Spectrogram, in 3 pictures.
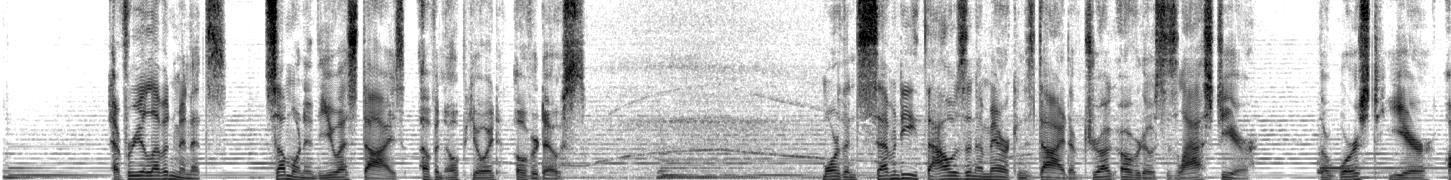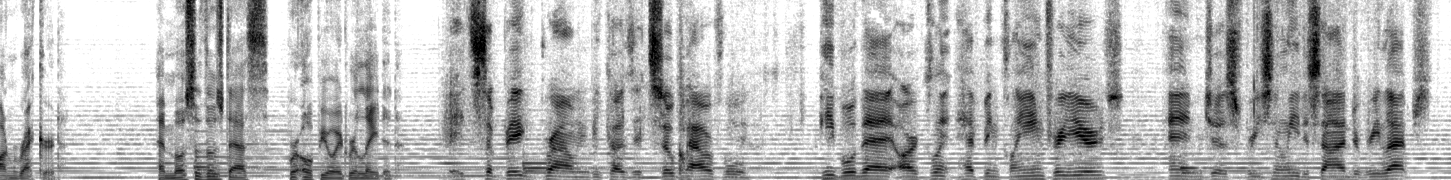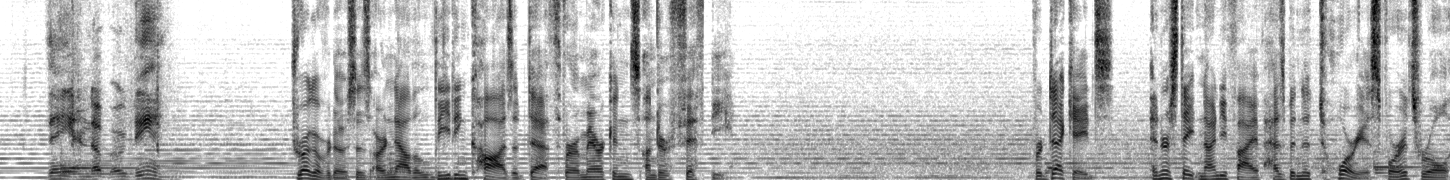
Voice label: Serious, clear, compassionate; Fentanyl Doc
